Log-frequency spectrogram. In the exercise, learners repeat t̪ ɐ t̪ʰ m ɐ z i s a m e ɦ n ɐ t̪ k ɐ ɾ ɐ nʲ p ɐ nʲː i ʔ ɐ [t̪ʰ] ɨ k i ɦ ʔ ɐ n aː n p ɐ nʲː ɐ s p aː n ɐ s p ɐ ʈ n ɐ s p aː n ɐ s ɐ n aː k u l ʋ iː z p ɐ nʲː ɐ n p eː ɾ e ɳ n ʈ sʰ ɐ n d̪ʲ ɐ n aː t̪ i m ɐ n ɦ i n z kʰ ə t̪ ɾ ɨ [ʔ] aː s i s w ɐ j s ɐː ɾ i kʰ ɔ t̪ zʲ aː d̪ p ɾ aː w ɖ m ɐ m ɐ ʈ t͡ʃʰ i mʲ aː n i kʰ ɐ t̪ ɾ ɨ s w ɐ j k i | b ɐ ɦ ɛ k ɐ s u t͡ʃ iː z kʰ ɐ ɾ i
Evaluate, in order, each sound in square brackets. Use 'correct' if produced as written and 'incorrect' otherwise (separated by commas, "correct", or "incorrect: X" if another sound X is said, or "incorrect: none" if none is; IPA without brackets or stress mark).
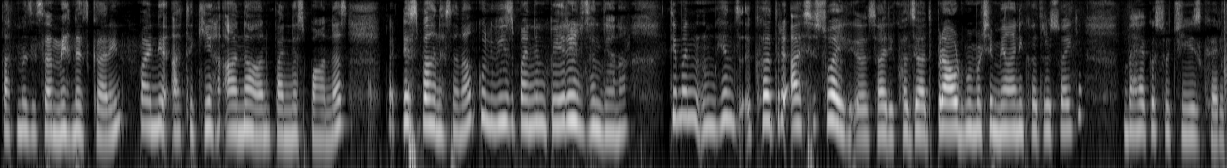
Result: correct, correct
